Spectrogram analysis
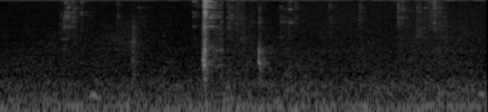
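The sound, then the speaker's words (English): A brief jangle of van keys with one sharp metallic clink near the middle, fairly quiet against a low background hum, with no one talking. “could I please have the keys to the van”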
